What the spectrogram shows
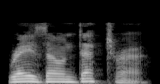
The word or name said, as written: raison d'etre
